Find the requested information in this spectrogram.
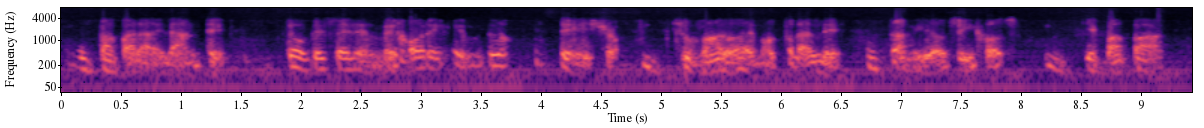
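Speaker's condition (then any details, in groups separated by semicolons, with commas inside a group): Laryngectomy, esophageal speech; cancer reported all well after surgery and treatment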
